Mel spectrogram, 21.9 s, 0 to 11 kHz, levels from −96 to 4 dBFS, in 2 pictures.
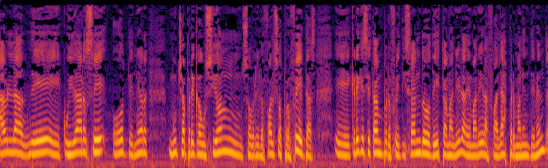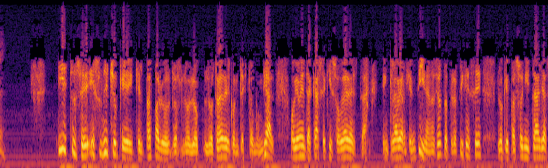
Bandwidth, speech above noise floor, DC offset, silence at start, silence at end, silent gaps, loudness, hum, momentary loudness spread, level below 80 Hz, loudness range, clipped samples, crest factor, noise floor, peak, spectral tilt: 10.5 kHz; 24 dB; under 0.1%; 0 s; 0 s; none; -15 LUFS; none; 10 LU; -46 dBFS; 6 LU; under 0.1%; 14 dB; -38 dBFS; 0 dBFS; -6 dB/octave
